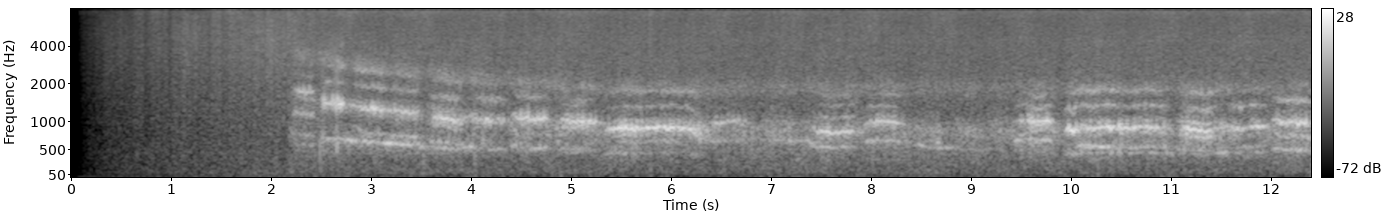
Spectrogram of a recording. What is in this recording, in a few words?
Zulu Recordings; Father Franz Mayr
